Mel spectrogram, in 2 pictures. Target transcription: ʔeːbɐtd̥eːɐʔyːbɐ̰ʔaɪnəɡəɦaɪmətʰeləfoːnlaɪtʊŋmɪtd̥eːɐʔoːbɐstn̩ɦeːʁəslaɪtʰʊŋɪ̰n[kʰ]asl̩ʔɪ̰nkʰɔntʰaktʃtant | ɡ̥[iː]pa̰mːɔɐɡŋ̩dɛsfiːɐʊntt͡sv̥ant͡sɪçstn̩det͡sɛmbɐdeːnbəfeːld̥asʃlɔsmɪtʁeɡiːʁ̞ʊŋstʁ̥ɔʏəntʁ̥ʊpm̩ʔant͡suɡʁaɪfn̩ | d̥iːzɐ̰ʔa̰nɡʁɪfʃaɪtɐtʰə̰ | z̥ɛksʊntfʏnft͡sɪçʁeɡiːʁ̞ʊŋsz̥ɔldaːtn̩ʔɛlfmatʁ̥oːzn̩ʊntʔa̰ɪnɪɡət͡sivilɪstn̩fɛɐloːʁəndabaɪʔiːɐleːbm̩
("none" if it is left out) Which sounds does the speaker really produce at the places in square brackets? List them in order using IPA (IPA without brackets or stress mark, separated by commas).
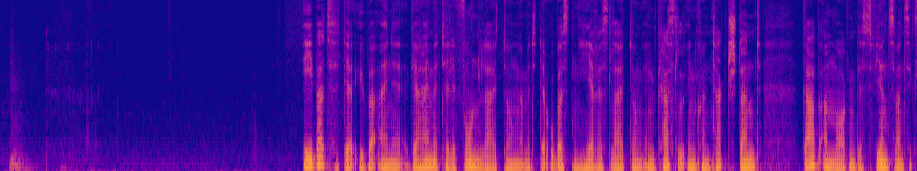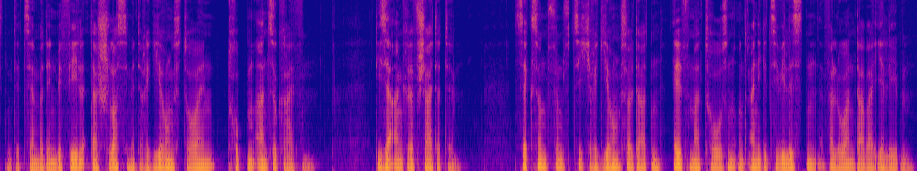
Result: kʰ, aː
